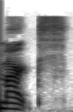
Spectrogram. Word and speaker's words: Marxxx: Is that how you pronounce the Marxxx. last name? Madison Marxxx. Marxxx. Like wrestling marks, like porn marks, like Sure. Like XXX, like X marks the spot.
